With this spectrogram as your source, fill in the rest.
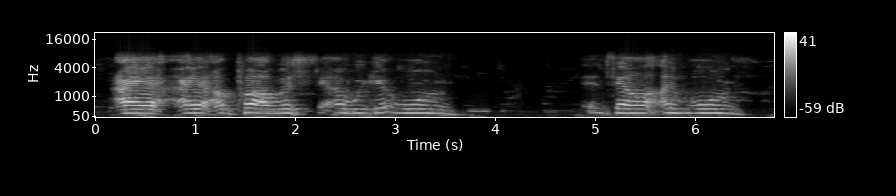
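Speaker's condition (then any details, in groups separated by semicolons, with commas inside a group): Cerebral palsy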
